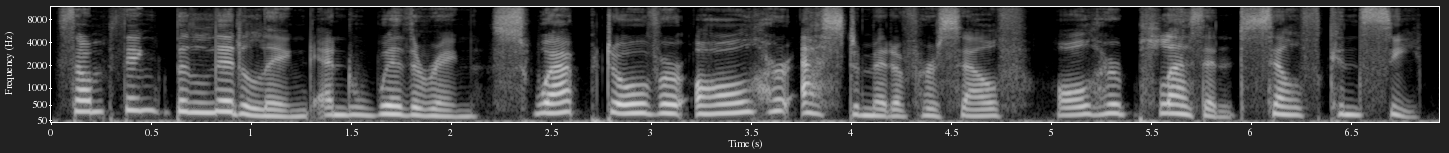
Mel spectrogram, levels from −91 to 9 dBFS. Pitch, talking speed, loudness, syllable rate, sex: 235 Hz, 140 wpm, -18 LUFS, 4.5 syllables/s, female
